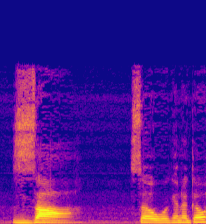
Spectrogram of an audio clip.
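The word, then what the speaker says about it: dza: This seed syllable is simply D-Z-A, pronounced to make za.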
